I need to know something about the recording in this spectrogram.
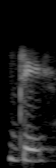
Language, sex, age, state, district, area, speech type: Hindi, female, 18-30, Madhya Pradesh, Betul, rural, conversation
